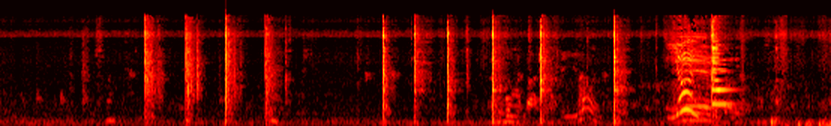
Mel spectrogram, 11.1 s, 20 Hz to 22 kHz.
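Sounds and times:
hammer striking metal edging: 9.5s - 10.0s.

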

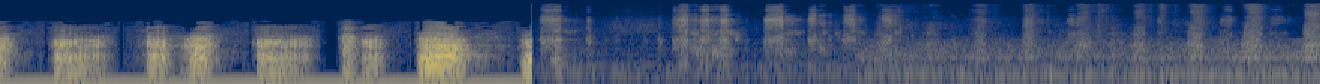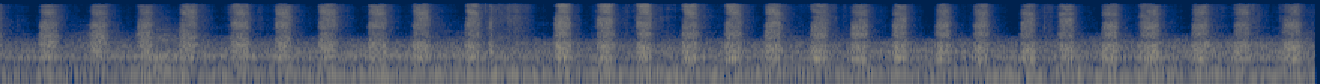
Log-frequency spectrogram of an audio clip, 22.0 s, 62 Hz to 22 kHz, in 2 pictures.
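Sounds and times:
hedgehog sniffing and snuffling: 4.5s - 22.0s.

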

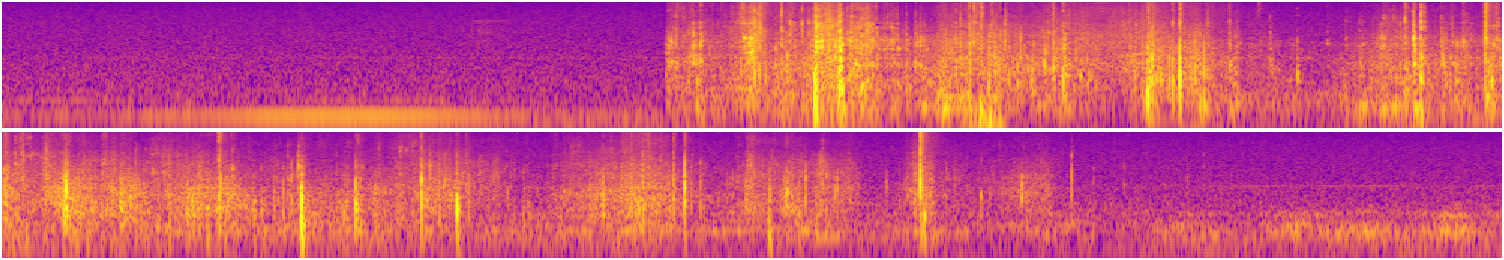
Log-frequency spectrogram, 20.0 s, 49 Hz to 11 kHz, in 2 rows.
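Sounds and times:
footsteps crunching dry leaves: 4.4s - 17.2s.

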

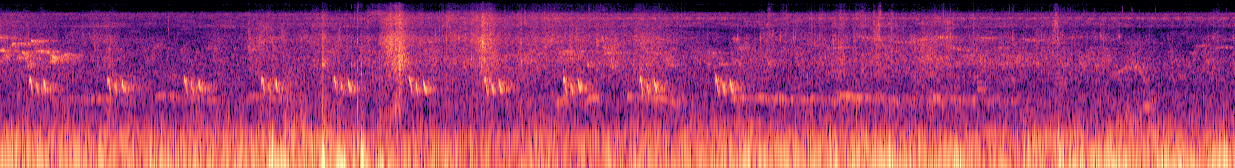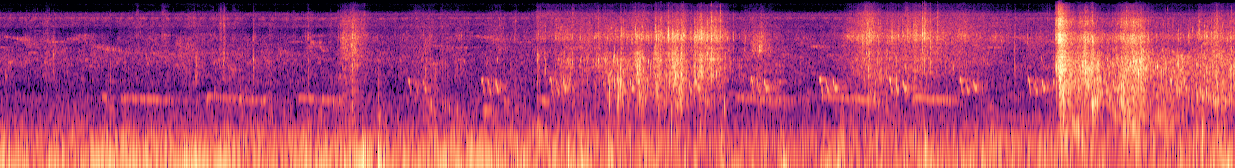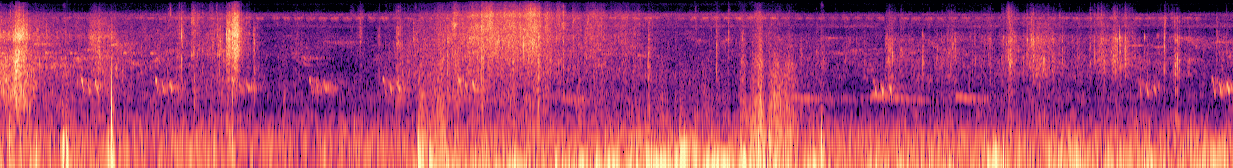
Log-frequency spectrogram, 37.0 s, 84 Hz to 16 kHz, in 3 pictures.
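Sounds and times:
bird calling: 0.0s - 35.1s
water sloshing and dripping: 17.7s - 19.8s, 22.9s - 25.9s
water splashes: 17.8s - 20.1s, 22.8s - 25.9s.

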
